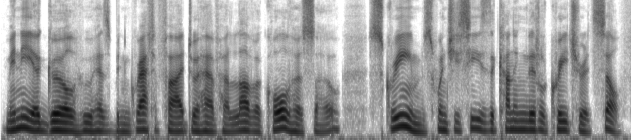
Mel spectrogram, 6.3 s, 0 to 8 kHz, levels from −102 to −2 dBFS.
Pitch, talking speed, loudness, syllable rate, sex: 135 Hz, 220 wpm, -18 LUFS, 5.4 syllables/s, male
